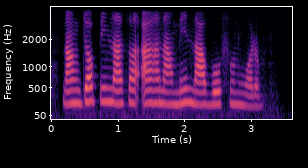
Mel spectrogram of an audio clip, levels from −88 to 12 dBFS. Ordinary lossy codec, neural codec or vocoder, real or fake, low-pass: AAC, 32 kbps; codec, 16 kHz, about 1 kbps, DyCAST, with the encoder's durations; fake; 3.6 kHz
